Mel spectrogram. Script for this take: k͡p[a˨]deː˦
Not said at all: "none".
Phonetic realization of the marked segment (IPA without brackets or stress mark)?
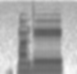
ã˨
